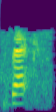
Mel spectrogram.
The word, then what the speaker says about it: Beck: Beck.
